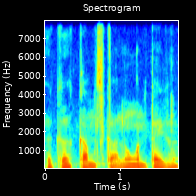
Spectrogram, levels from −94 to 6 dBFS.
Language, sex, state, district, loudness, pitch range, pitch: Wancho, male, Arunachal Pradesh, Longding, -15 LUFS, 130-140 Hz, 135 Hz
